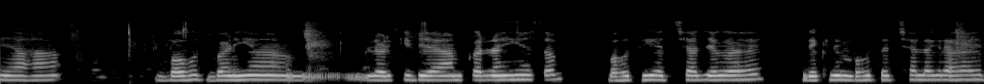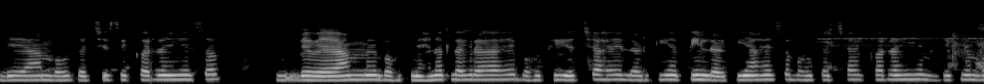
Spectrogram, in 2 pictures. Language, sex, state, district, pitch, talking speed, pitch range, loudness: Hindi, female, Uttar Pradesh, Deoria, 210 Hz, 165 wpm, 200-220 Hz, -26 LUFS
